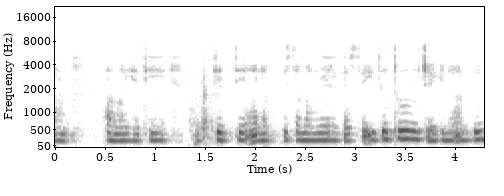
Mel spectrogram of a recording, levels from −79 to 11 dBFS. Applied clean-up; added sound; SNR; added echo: neural mask model DeepFilterNet 3.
